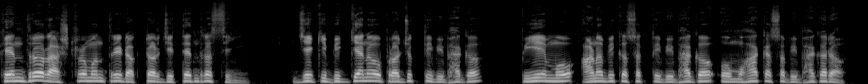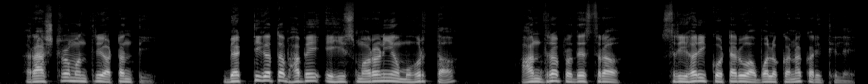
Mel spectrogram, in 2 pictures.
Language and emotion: Odia, neutral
